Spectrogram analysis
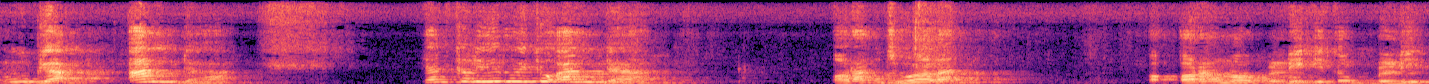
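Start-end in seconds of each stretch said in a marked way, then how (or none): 0.0-3.3 high, loud mock retort; inner retort. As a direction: silently shout back at the rude boss. Dalam hati membantah bos galak. (bantahan dalam hati yang dibuat-buat)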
